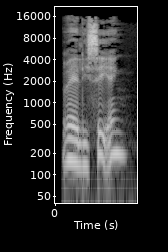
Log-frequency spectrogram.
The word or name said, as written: realisering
